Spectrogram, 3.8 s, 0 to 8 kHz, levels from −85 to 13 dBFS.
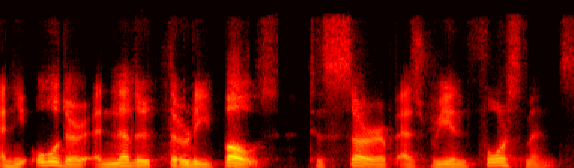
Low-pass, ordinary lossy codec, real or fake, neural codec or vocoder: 7.2 kHz; AAC, 32 kbps; fake; codec, 16 kHz, about 1 kbps, DyCAST, with the encoder's durations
